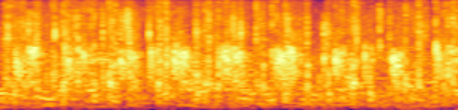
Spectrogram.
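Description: A small crowd applauding: a steady patter of many hand claps.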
